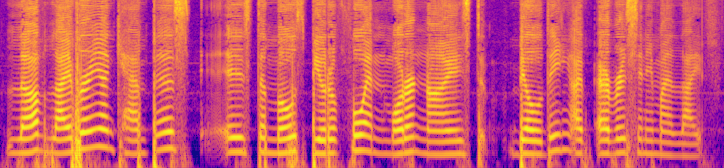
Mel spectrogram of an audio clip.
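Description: A woman's voice: medium pitch, fairly even intonation, unhurried, hardly any pauses, mellow, smooth, poor audio. A young woman from Korea, a college student with a strong Korean accent whose first language is Korean, reading a personal introduction carefully. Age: young adult.

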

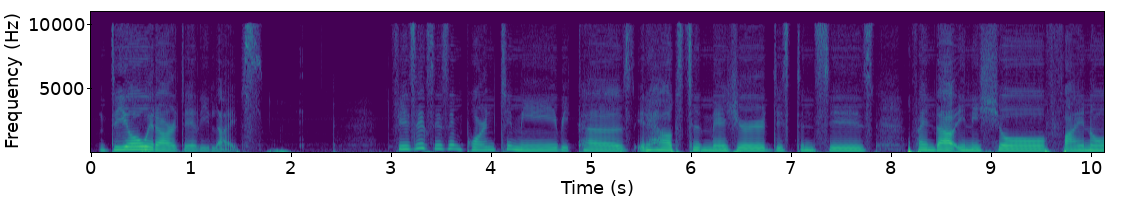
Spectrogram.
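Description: A woman's voice: mid-range voice, mellow, clean tone, no echo, rough recording. A young woman from Korea, a college student with a strong Korean accent whose first language is Korean, reading a personal introduction carefully. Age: young adult.

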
